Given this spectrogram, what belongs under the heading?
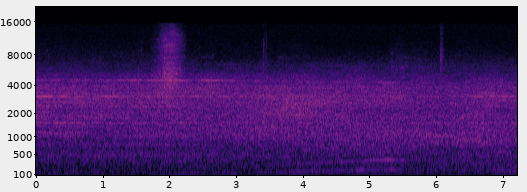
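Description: A Boeing 777 airliner passes over Heathrow runway 27R, a broad steady engine roar building gently with a faint whine riding through it, heard at a moderate distance with no talk.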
